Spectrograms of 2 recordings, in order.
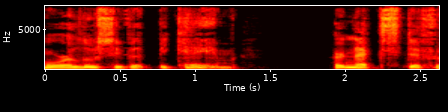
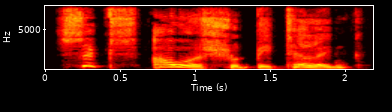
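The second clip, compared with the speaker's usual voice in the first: Chaim voice; slower than usual. Acted.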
